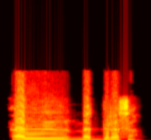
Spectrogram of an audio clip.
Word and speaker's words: المدرسة: المدرسة، انطق معي المدرسة. نطقنا اللام؟ أي نعم نطقنا اللام. إذن فهي لام، ممتاز، إذن فهي لام قمرية لأننا نكتب اللام وننطقها.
